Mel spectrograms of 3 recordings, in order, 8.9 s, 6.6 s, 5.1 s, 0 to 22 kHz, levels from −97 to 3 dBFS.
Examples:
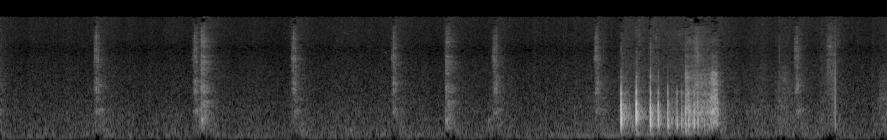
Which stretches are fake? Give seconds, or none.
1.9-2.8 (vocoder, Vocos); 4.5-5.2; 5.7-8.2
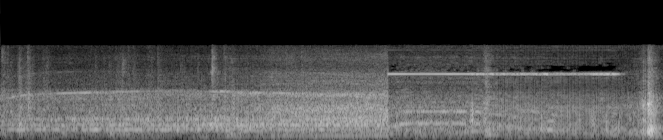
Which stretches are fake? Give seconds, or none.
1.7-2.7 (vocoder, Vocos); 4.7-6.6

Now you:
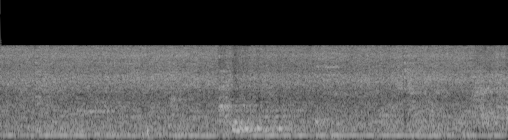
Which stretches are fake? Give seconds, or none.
0.8-2.3 (vocoder, Vocos); 4.2-5.1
